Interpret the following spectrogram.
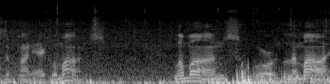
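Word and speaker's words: Le Mans: Pontiac Lans LeMans or Lama as it would be pronounced in French is a city in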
